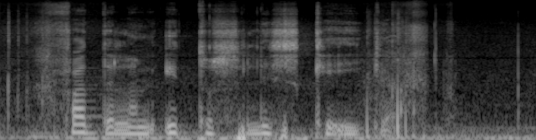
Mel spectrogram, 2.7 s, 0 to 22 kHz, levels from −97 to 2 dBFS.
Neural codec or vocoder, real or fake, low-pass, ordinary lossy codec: none; real; none; none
